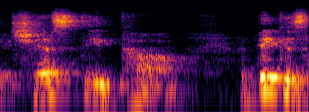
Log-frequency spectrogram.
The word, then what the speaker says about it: Čestitam: Čestitam, momsi. Is that how you say it? Čestitam. That's a tough one for me to say. Čestitam, I think is how you say it.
